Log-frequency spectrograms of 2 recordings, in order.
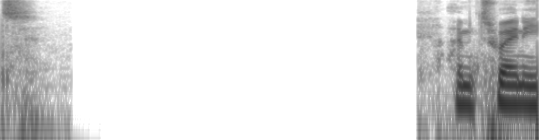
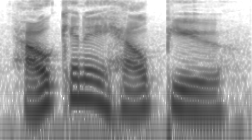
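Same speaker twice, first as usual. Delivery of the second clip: ordinary talk, nothing marked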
